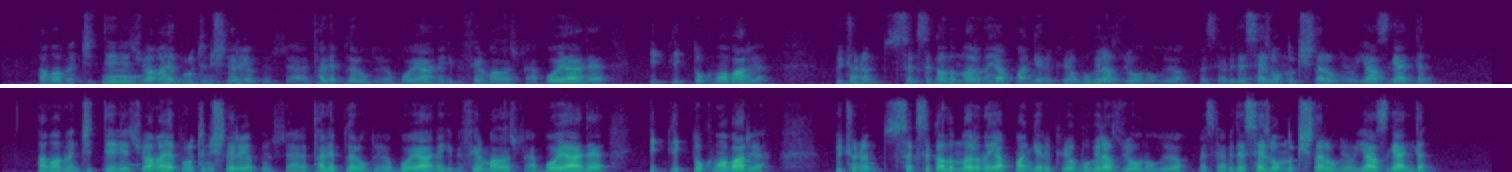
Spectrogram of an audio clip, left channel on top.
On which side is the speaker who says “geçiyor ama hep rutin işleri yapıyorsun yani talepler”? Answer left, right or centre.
Right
